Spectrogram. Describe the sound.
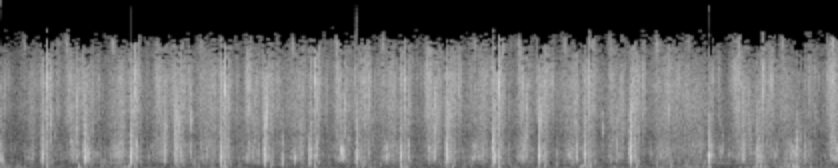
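Running footsteps crunch on a gravel trail under trail shoes, a steady, quick rhythm of many sharp, fairly loud strides with no voices.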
